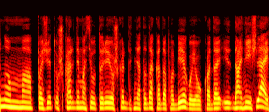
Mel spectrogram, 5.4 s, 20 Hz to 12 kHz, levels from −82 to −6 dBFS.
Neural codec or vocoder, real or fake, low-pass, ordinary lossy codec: none; real; 7.2 kHz; AAC, 48 kbps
